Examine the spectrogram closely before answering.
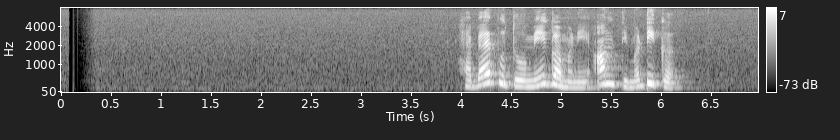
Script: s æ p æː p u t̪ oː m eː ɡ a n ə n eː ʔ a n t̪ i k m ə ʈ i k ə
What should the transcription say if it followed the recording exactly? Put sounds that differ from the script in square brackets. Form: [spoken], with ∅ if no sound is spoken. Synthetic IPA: [h] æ [b] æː p u t̪ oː m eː ɡ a [m] ə n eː ʔ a n t̪ i [∅] m ə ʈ i k ə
